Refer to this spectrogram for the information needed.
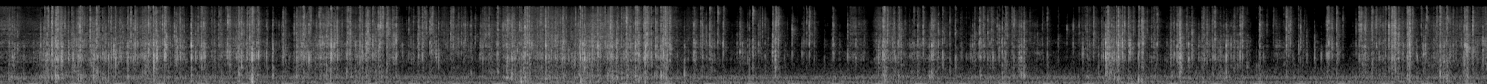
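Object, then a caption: Plastic film wipes packaging. Long nails scratch and crinkle the loose plastic film at the sealed ends of full plastic baby wipe packs. Close, steady bright crackling and scratching with dense, irregular rustles continue throughout, easing slightly after the first several seconds.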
